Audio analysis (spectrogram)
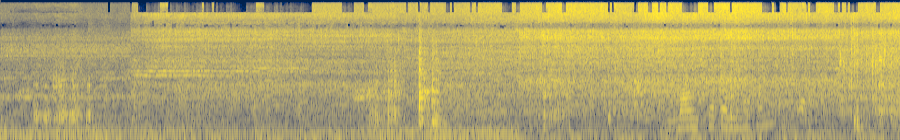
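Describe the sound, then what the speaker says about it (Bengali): Meat is stir-fried and sautéed in a pan at an outdoor village cooking spot, with a continuous hissing sizzle, occasional scraping stirs, and faint voices now and then. "ভালো করে কষে নেওয়া হচ্ছে।"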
